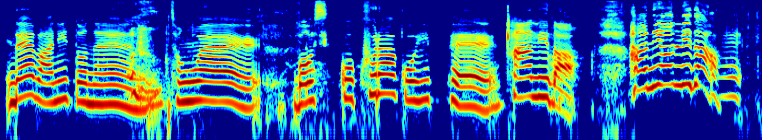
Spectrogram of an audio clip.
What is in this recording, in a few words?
vocals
